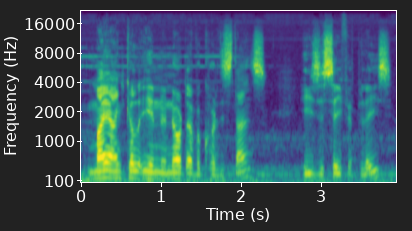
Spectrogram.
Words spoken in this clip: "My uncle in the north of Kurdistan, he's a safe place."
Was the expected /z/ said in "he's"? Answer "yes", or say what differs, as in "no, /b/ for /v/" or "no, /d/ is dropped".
yes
